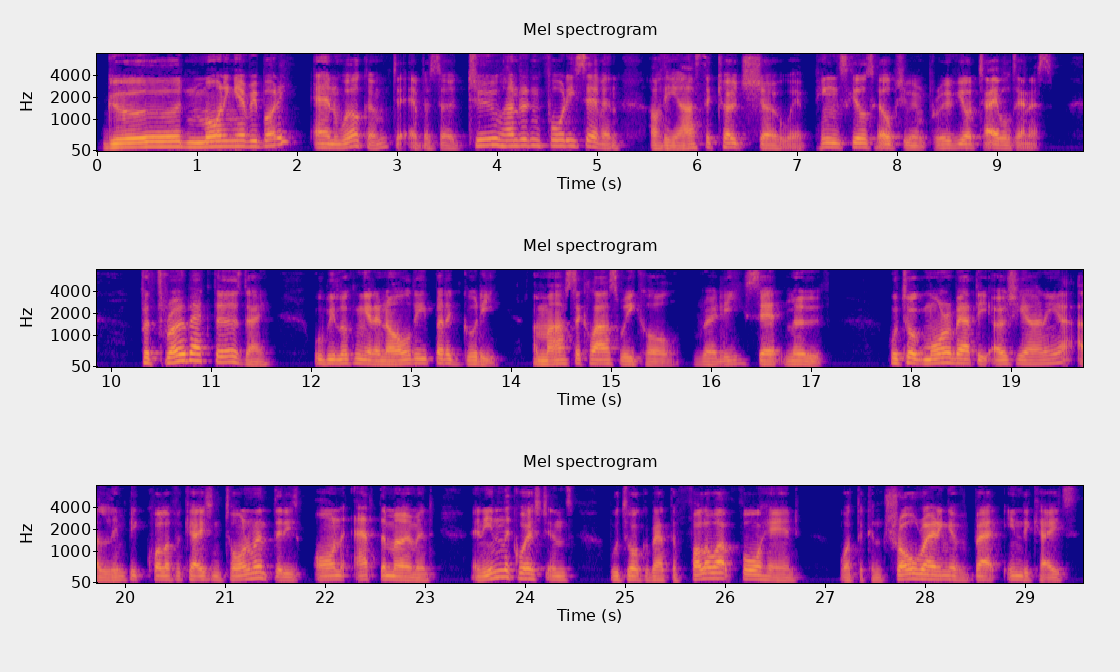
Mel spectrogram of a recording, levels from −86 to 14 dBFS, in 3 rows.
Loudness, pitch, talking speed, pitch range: -19 LUFS, 120 Hz, 155 wpm, 105-140 Hz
